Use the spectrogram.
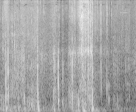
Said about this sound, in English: Okay, you guys, we're gonna show you how to make cup of noodles correctly. Okay. Okay, what you need to do is open up the noodles.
